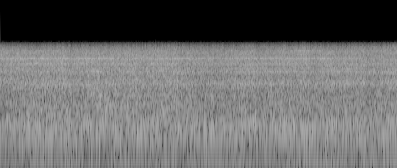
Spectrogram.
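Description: Diesel engines of two hydraulic demolition excavators running steadily while working, a constant low drone under an even wash of noise.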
